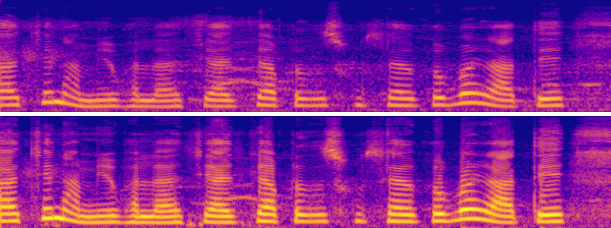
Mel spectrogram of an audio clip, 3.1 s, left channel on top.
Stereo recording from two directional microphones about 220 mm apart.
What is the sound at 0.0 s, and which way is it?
Speech, 40° right (ahead or behind).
